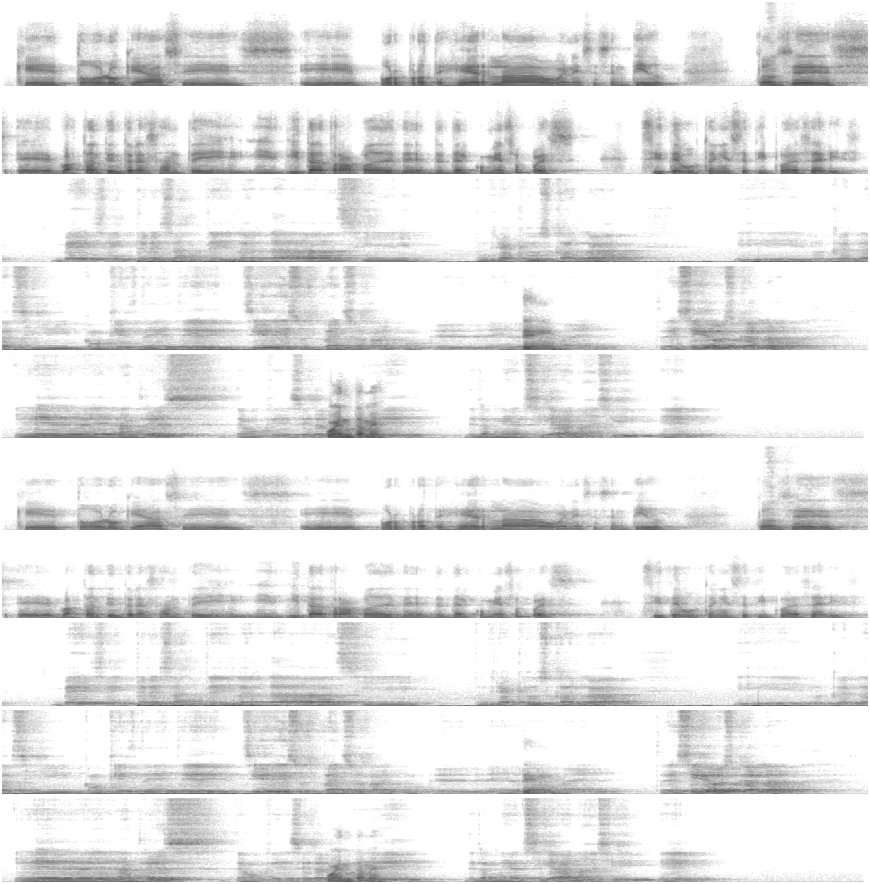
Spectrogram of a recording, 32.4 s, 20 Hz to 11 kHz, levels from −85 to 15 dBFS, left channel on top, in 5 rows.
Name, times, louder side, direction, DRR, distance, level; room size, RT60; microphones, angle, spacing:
voice 1, 0.1-5.4 5.7-10.8 11.3-12.9 23.4-23.7 28.4-28.9, left 5 dB, 85° left, 0.7 m, -26 dB
voice 2, 13.4-16.1 16.5-17.6 18.5-24.0 24.4-25.6 26.1-29.0 29.4-31.3, equal, 15° right, 6.7 m, -36 dB
sound 1, 14.0-22.1, right 1 dB, 55° right, 1.7 m, -29 dB
27.5 x 14.5 x 7.5 m
head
